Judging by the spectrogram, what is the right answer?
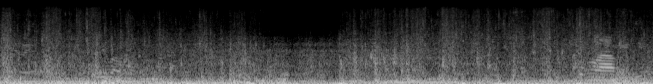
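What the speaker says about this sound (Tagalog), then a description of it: "Ang hangin yun." Steady wind roars across the microphone during a boat ride on Dalrymple Lake, a constant broadband rush with engine and water noise beneath, and people talking over it.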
